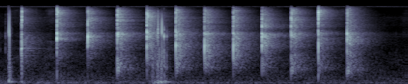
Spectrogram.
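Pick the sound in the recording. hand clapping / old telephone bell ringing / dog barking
hand clapping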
